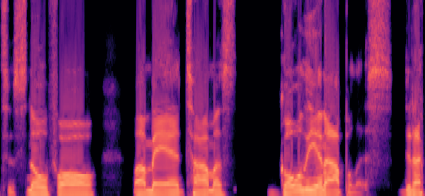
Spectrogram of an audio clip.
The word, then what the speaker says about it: Golianopoulos: My man Thomas Golianopoulos. Did I pronounce that right?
